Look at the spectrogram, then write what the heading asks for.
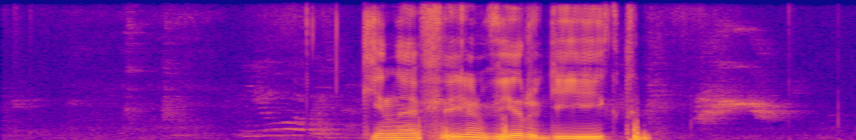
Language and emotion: Russian, neutral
